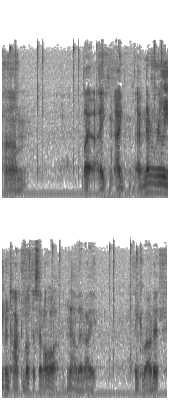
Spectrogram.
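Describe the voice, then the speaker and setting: Mumbling, a man speaks at a moderate pace. He leaves long, frequent pauses. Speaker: Minecraft let's play YouTuber. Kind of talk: gaming commentary. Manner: halting, mumbling; casual chatty. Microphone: poor recording quality.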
